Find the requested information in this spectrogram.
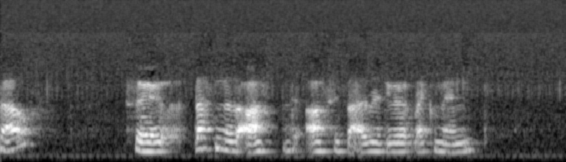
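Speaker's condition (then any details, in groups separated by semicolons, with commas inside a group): Cerebral palsy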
